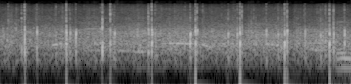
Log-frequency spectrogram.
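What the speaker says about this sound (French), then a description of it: "et on peut t'applaudir fortement" Applause at a farewell gathering for outgoing administrators, with sharp separate claps standing out over a thinner bed of clapping, fairly close and loud, uneven in rhythm.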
